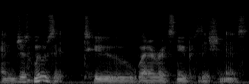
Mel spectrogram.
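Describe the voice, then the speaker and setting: The speaker mumbles at a moderate pace. The pitch shows ordinary variation. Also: man. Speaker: solo game developer streaming. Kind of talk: live coding stream commentary. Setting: livestream. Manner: mumbling; halting, many fillers.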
